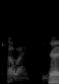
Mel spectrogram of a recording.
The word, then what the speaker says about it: coaxium: thing yeah it's called coaxium yeah spelled cium pronounced coaxium an oldfashioned Western Train Robbery yep um and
